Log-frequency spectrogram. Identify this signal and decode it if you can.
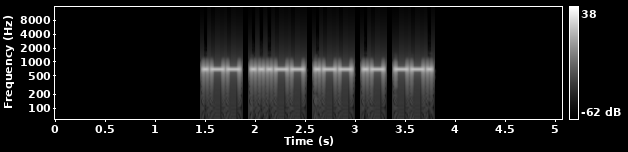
Morse code, heard as a keyed tone, about 29 wpm, 700 Hz. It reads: W3WAG
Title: USA Call Signs - 5 Characters - Repeated 2x - 30wpm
